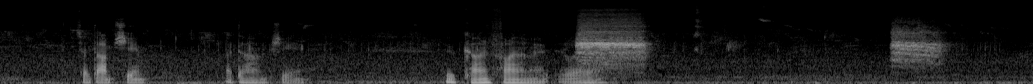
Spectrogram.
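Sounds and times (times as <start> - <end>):
speech: 0.8 - 1.6, 2.2 - 3.2, 4.4 - 6.2
crows cawing while fighting magpies: 5.7 - 6.6, 8.9 - 9.6.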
